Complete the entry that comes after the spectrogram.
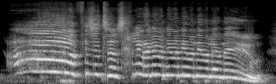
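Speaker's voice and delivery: very high, loud gushing greeting; lonely hermit thrilled by visitors; delighted old woman. Acted. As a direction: squeal with joy at guests.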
